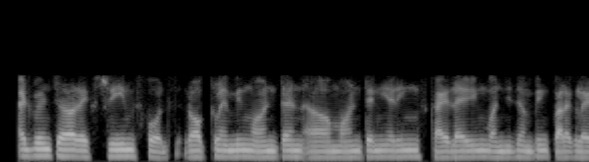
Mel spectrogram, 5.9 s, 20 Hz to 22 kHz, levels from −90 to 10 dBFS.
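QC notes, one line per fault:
Throughout: AMR narrowband mobile codec. The speech sounds thin, boxed-in and distinctly buzzy, with a synthetic edge to it. Nothing survives above about 3.8 kHz, so sibilants lose their hiss. That is the sound of a phone-call codec that rebuilds the voice from a coarse vocal-tract model and a handful of excitation pulses per short frame. The damage is plainly audible here, which fits its 7.95 kbps mode.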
